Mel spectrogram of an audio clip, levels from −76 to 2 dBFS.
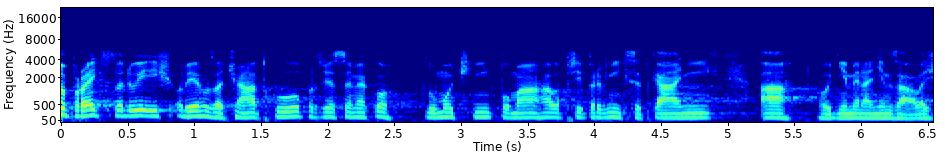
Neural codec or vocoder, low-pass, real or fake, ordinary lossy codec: none; 5.4 kHz; real; MP3, 32 kbps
